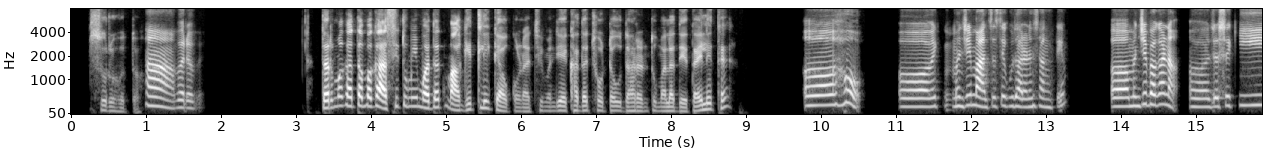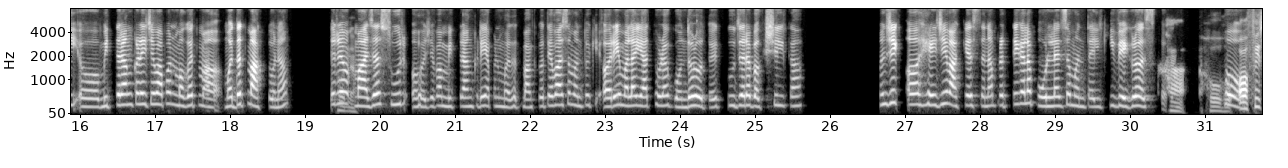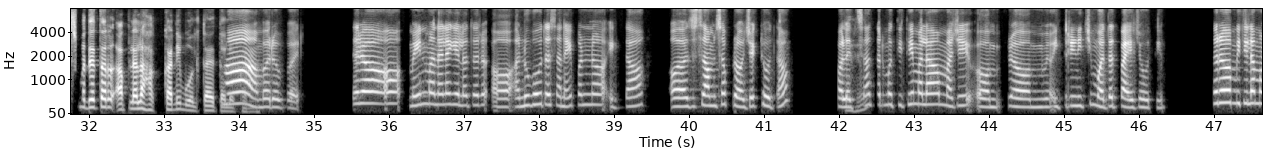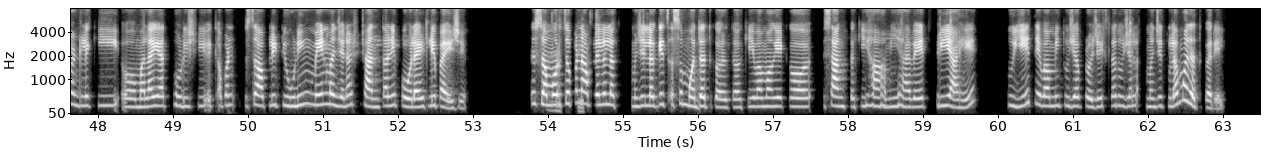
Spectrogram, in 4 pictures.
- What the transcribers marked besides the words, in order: tapping; other background noise; in English: "मेन"; in English: "मेन"; horn; in English: "पोलाईटली"
- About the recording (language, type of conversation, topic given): Marathi, podcast, एखाद्याकडून मदत मागायची असेल, तर तुम्ही विनंती कशी करता?
- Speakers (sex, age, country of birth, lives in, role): female, 20-24, India, India, guest; male, 45-49, India, India, host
